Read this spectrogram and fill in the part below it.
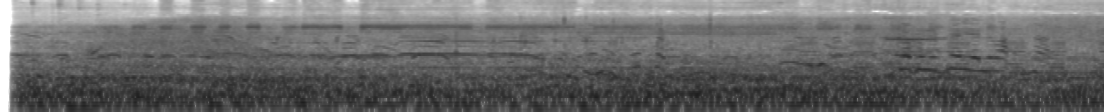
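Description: Cars drive past on a road.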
